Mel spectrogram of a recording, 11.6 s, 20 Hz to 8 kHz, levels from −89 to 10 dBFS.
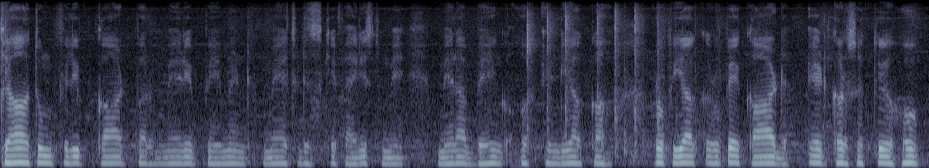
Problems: background sounds at intervals, low volume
